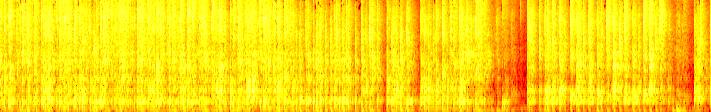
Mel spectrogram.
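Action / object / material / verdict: tap / hollow plastic watermelon-shaped bottle / plastic / none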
